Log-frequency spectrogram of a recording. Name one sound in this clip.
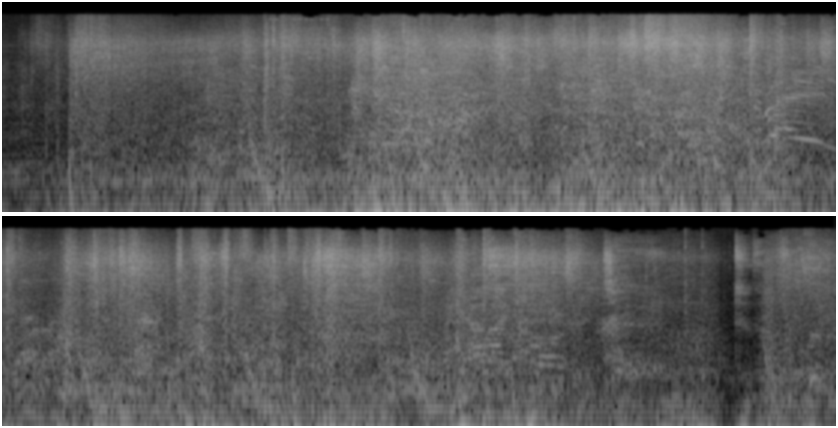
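Game explosions and magic blasts crash and whoosh in a fast fight.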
